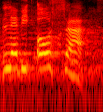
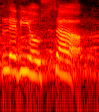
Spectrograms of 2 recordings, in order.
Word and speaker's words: Leviosa: Es leviosa, no leviosa. Hazlo tú si te crees tan lista. Hazlo, hazlo. – Wingardium Leviosa.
